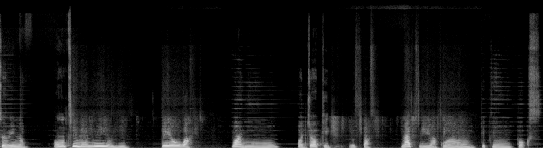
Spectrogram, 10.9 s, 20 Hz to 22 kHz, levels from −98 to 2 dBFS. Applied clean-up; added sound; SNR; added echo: neural mask model DeepFilterNet 3.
